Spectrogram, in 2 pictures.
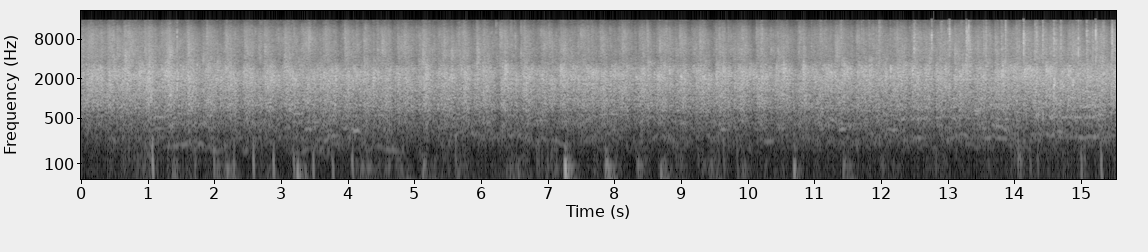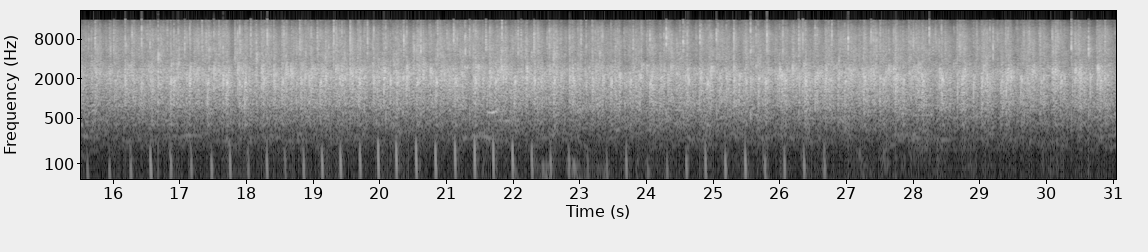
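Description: Audience applause, many people clapping continuously, growing louder about halfway through.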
